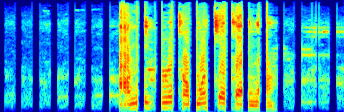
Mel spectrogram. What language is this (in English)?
Bangla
